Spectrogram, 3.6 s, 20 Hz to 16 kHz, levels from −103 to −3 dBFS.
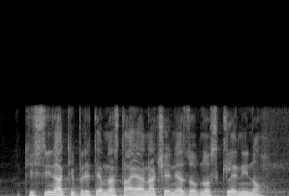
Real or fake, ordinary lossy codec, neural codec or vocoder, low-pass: real; none; none; 7.2 kHz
